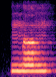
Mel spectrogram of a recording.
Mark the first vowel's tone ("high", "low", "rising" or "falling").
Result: high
